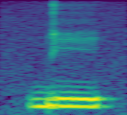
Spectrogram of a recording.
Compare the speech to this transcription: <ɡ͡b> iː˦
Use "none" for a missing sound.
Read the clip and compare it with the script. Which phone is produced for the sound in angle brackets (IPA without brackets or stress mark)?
b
